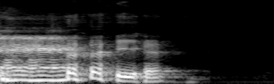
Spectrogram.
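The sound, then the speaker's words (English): A person vocally imitates a cartoonish Peter Griffin alarm, a single loud, buzzing sustained tone lasting about a second with a wobbling pitch before it cuts off into silence. “I want a Peter Griffin alarm that just goes...”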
